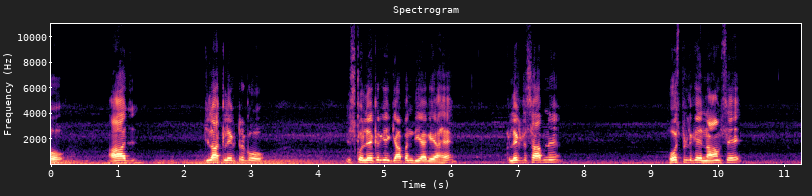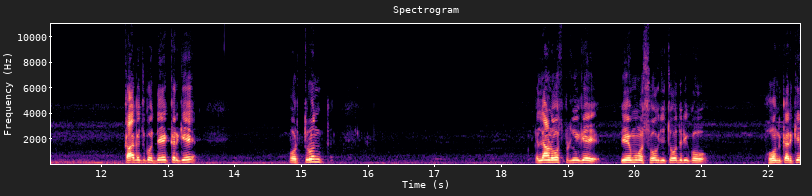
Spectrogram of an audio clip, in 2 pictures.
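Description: A middle-aged man speaks calmly and close to a microphone, in short bursts with pauses.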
